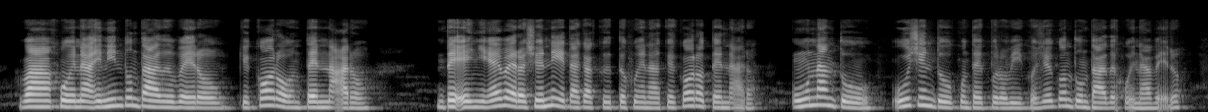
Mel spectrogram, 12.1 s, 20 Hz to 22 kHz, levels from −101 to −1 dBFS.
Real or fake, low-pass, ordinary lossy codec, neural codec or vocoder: fake; 10.8 kHz; none; codec, 24 kHz, 3.1 kbps, DualCodec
